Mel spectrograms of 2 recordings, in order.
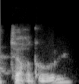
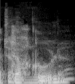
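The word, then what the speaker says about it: teurgoule: c'est un un mix en fait entre la turgoule qui s'écrit ça s'écrit T e u R Gou le la tur cool ouais donc ça c'est ça c'est le dessert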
